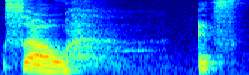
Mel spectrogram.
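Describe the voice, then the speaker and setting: A woman hosting a mindfulness talk in a casual teaching style, chatty and loose, often checking in with her listeners. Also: extremely slow. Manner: conversational, often checks in with "right?" and "okay?"; loose and chatty, with frequent "kind of" and "you know".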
